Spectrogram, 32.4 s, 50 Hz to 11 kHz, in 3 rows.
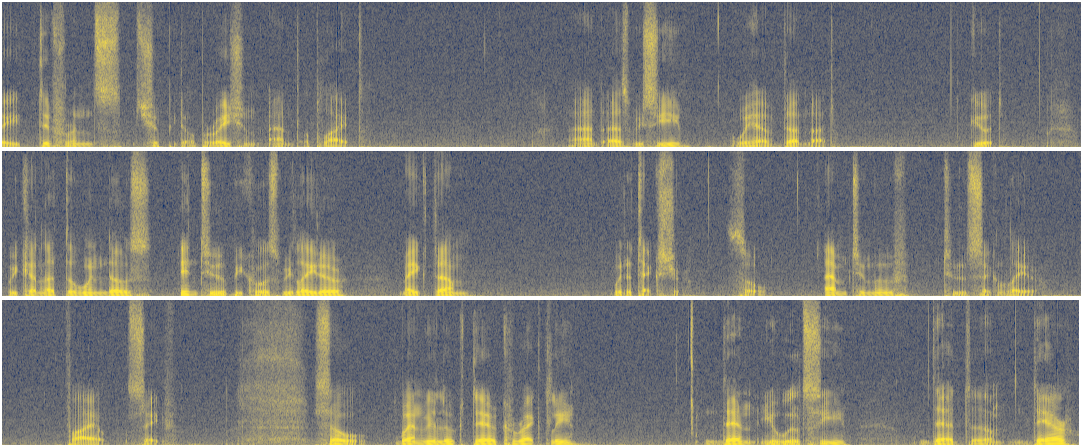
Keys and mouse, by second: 5.6-8.7 drag, 8.7-24.8 middle drag, 24.8 KP_1.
